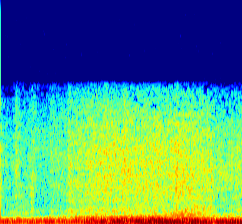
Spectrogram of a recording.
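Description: Wire whisk stirring thick oat-and-chocolate-chip cookie dough in a plastic bowl, a soft scraping that grows a little louder in the second half, over a steady low rumble.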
